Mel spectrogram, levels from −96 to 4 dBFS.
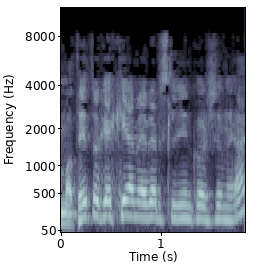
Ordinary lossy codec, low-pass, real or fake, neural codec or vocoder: MP3, 32 kbps; 9.9 kHz; real; none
